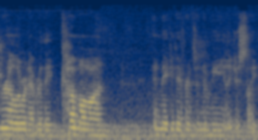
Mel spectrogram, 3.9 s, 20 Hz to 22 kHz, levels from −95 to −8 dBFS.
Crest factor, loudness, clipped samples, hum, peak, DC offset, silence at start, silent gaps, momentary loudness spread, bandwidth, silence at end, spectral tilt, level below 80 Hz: 18 dB; -32 LUFS; under 0.1%; none; -14 dBFS; under 0.1%; 0 s; none; 13 LU; 18.5 kHz; 0 s; -6 dB/octave; -48 dBFS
